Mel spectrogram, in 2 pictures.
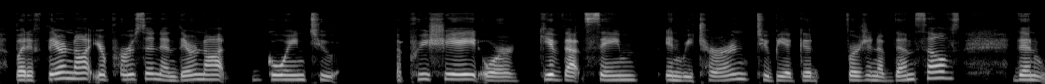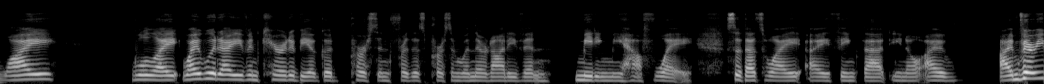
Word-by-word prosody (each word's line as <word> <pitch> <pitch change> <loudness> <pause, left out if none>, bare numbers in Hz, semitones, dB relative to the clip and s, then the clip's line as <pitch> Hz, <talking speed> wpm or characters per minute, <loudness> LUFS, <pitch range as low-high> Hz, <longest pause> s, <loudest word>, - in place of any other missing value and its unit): but 205 0 +5
if 200 - -5
they're 260 +4 +6
not 265 -1 +2
your 225 - +2
person, 235 +3 -1
and 190 -3 -3
they're 210 +3 +1
not 225 -1 +2 0.4
going 220 0 +2
to 390 +3 -5 0.6
appreciate, 460 - +3
or 180 -2 -1 0.2
give 225 -3 +5
that 195 -2 +4
same 205 0 0 0.3
in 205 -2 0
return 195 +7 -3
to 205 -3 -4
be 190 +1 -2
a - - -1
good 185 +2 -4 0.3
version 200 0 -1
of 170 -1 -6
themselves, 280 +8 +1 0.5
then 210 -1 +1
why 235 +4 +4 0.8
will 220 0 +2
I 205 0 +5
why 230 +4 +6
would 260 -1 +5
I 230 -1 +5
even 220 -1 0
care 215 -1 -2
to 210 - 0
be 185 -1 -2
a 180 - -3
good 180 -1 -4
person 180 -2 -6
for 185 - -7
this 180 -1 -8
person, 180 -1 -9
when 175 0 -6
they're 180 -1 -4
not 175 0 -3
even 175 -1 -7 0.3
meeting 190 -3 0
me 175 -1 -7
halfway?" 185 -4 -5 0.3
So, - - +2
that's 190 0 +1
why 180 -1 -2
I 175 -1 -4
think 175 -1 -7
that, 170 +1 -2
you 185 -1 -10
know, 175 0 -6
I 185 -1 0 0.5
I'm 205 +5 +5
very 280 +1 +11
200 Hz, 170 wpm, -24 LUFS, 180-225 Hz, 0.8 s, very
